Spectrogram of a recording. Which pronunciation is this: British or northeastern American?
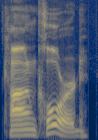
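British. It is pronounced the British English way. "which is the English, like the Queen's English version"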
